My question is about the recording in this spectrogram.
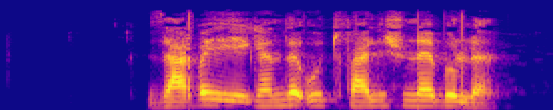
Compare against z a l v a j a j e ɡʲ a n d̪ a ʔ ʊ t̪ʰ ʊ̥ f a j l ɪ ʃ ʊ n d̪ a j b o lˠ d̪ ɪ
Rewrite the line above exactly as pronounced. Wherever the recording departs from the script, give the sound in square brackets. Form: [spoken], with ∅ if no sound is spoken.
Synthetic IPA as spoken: z a [ɾ] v a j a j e ɡʲ a n d̪ a ʔ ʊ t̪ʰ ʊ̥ f a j l ɪ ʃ ʊ n d̪ a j b o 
